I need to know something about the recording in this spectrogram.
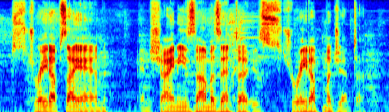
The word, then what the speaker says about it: Zamazenta: So they're the cyan, zashian, zashian, and the magenta. Z magenta. Zamazenta.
